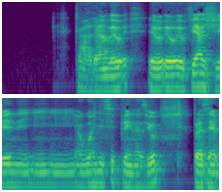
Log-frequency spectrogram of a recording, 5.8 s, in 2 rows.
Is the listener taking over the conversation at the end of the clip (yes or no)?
no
